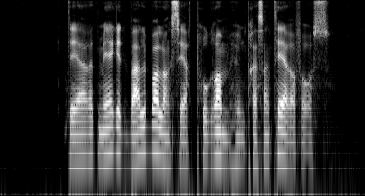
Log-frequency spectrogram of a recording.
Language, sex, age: Norwegian, male, 31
